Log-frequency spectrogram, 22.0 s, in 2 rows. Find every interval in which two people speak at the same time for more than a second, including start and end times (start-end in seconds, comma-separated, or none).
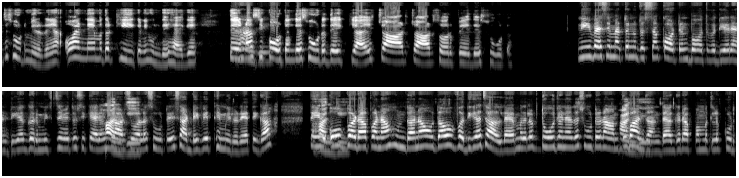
none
